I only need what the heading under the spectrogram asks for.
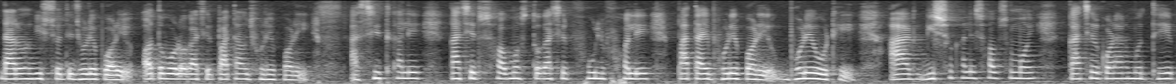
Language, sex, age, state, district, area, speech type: Bengali, female, 45-60, West Bengal, Bankura, urban, spontaneous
